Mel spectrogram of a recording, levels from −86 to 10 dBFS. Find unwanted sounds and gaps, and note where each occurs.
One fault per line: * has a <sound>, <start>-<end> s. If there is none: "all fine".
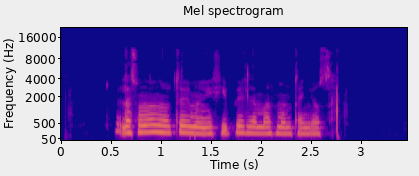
all fine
